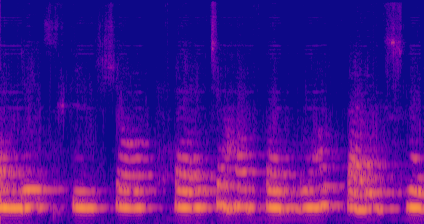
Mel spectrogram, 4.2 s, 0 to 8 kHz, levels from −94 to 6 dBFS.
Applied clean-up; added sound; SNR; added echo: neural separator model SepFormer DNS4.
